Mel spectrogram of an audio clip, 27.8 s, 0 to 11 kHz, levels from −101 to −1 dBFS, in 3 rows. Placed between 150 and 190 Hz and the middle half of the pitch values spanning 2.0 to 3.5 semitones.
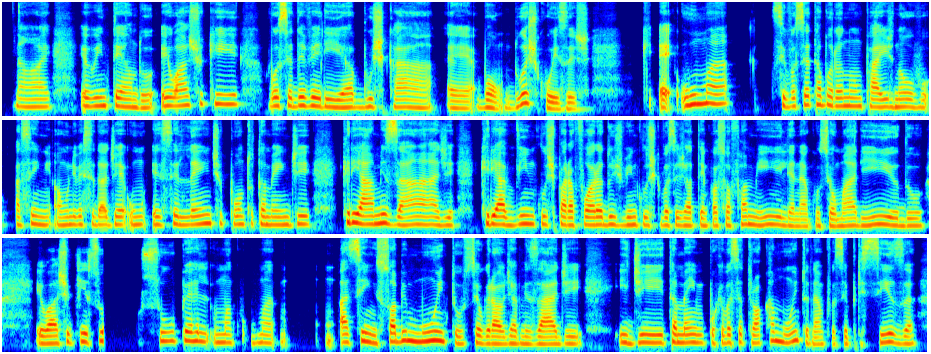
Yes: medium, 185 Hz; average, 3.0 semitones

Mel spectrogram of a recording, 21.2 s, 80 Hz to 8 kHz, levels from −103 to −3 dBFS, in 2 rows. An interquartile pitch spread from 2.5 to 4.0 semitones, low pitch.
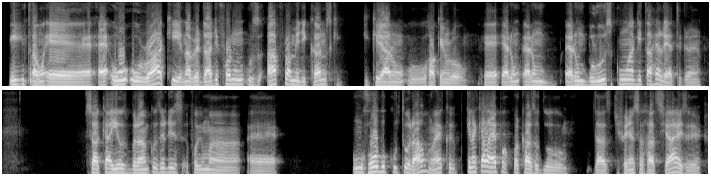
No: average, 4.6 semitones; low, 125 Hz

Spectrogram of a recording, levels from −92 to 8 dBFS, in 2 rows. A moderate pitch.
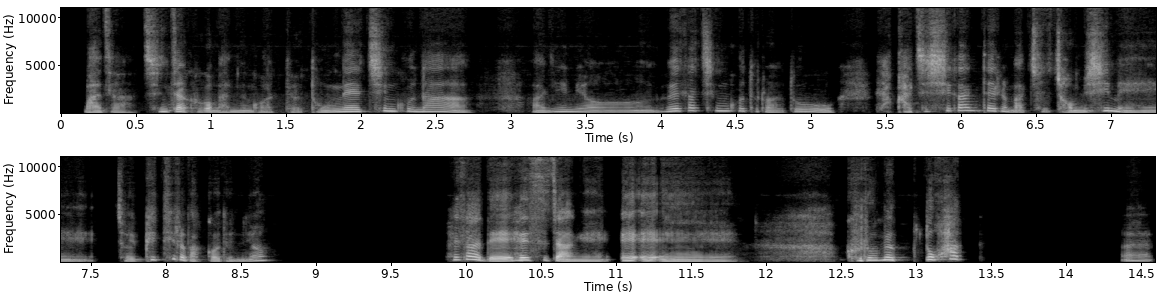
Yes: medium, 170 Hz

